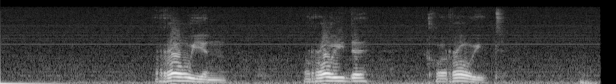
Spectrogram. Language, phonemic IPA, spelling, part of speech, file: Dutch, /roːi̯ə(n)/, rooien, verb / noun, Nl-rooien.ogg
- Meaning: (verb) 1. to dig, dig up, excavate 2. to clear (especially of trees) 3. to manage, cope 4. to wander; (noun) plural of rooie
